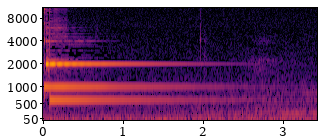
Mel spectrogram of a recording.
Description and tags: one-shot music box tone, recorded by ZOOM H2, separated and normalized
bell, box, music, tones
